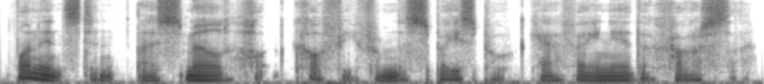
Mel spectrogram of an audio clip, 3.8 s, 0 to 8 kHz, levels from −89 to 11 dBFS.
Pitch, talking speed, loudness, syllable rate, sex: 100 Hz, 205 wpm, -21 LUFS, 5.9 syllables/s, male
